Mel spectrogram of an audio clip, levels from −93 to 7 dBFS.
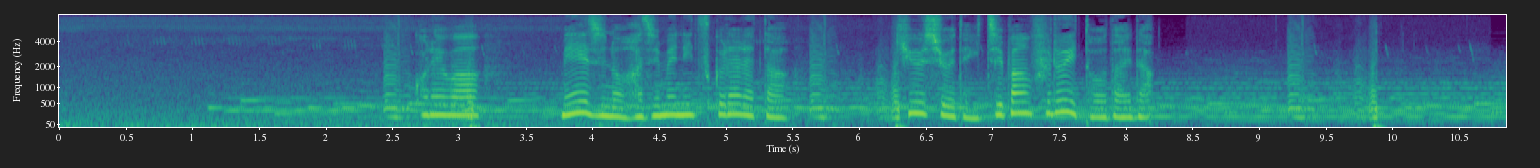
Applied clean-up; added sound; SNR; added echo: none; Insect; 11 dB; none.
